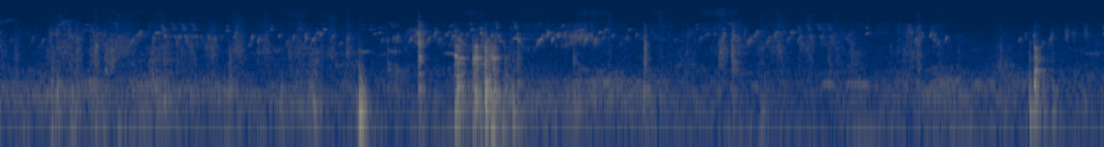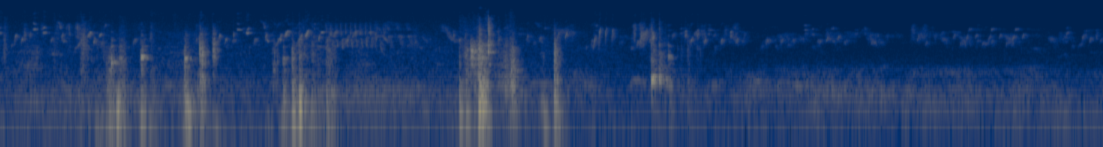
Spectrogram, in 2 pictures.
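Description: Small birds chirping and singing, with scattered knocks and clatters throughout the first two thirds; after that only faint chirping remains.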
